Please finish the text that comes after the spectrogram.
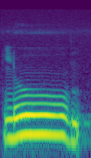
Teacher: वाव साकिन को खींचा और मीम को नहीं हिलाना.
